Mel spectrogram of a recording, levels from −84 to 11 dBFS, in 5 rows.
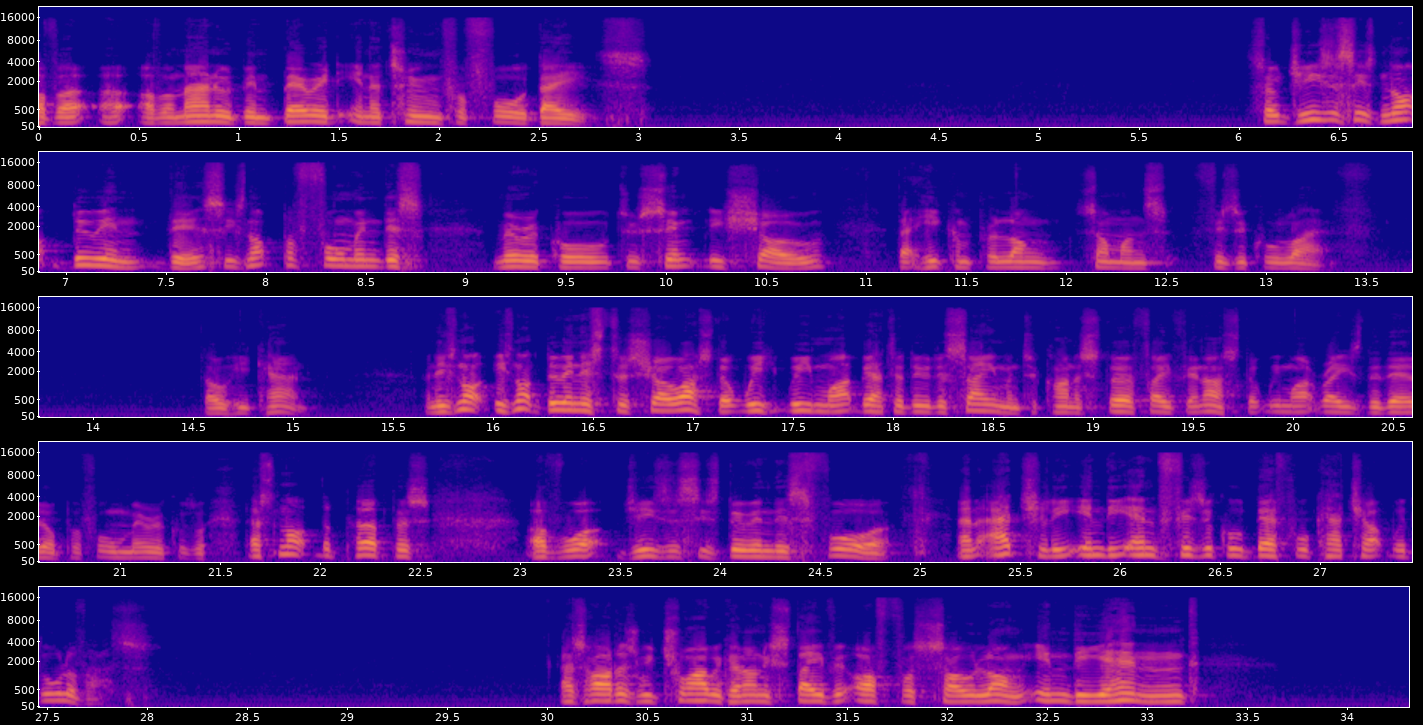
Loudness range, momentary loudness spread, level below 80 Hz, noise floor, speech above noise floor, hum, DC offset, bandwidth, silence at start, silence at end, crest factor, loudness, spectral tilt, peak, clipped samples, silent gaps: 8 LU; 12 LU; -72 dBFS; -68 dBFS; 42 dB; 50 Hz at -60 dBFS; under 0.1%; 16 kHz; 0 s; 1.05 s; 20 dB; -27 LUFS; -6 dB/octave; -8 dBFS; under 0.1%; none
